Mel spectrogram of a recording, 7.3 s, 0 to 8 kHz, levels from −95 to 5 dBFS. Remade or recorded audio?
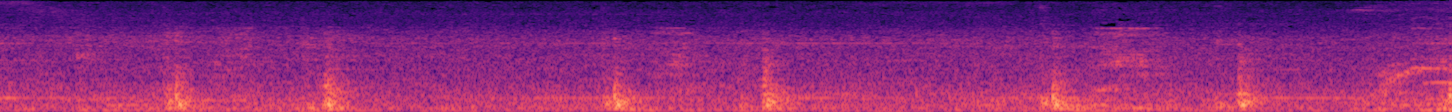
recorded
